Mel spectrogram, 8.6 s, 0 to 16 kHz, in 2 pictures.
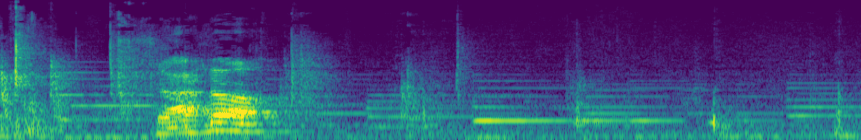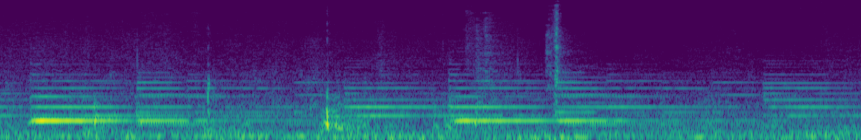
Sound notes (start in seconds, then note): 2.7 cinematic music; 7.0 light switch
